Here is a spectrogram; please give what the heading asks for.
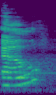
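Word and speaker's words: elles: However, there is also elle, E-L-L-E-S, elle, pronounced just like elle, she, and this also means they, but you can only use it if it's a group of all girls.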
